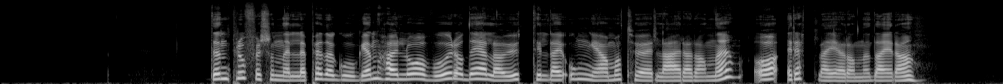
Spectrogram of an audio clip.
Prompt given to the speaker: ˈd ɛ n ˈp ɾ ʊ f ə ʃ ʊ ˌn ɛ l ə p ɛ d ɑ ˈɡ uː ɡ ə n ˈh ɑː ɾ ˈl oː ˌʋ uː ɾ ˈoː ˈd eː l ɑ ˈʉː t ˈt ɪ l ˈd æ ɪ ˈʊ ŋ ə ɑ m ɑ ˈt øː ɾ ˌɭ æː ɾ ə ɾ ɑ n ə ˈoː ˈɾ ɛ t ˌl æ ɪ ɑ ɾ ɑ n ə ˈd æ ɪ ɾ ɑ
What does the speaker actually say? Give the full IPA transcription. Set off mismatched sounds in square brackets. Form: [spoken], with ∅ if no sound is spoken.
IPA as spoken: ˈd ɛ n ˈp ɾ ʊ f ə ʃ ʊ ˌn ɛ l ə p ɛ d ɑ ˈɡ uː ɡ ə n ˈh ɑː ɾ ˈl oː ˌʋ uː ɾ ˈoː ˈd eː l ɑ ˈʉː t ˈt ɪ l ˈd æ ɪ ˈʊ ŋ ə ɑ m ɑ ˈt øː ɾ ˌɭ æː ɾ [ɑ] ɾ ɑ n ə ˈoː ˈɾ ɛ t ˌl æ ɪ ɑ ɾ ɑ n ə ˈd æ ɪ ɾ ɑ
